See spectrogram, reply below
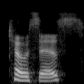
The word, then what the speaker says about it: ptosis: She also tells us, and this is going to be the start of a big, long storyline for Jennifer, that she has ptosis. I believe that's how you pronounce it.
